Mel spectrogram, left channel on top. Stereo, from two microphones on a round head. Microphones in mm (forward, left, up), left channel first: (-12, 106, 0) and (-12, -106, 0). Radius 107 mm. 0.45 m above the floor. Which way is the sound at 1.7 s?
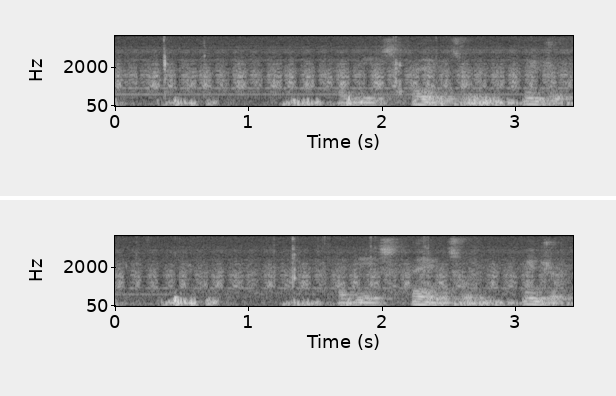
60° right (ahead or behind).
